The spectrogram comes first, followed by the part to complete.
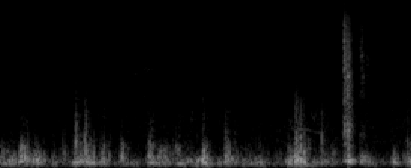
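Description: A moving golf cart on a paved path: uneven low rumbling and thumping of wind buffeting the microphone, mixed with the cart's rattles and knocks, and one sharp click about three and a half seconds in.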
